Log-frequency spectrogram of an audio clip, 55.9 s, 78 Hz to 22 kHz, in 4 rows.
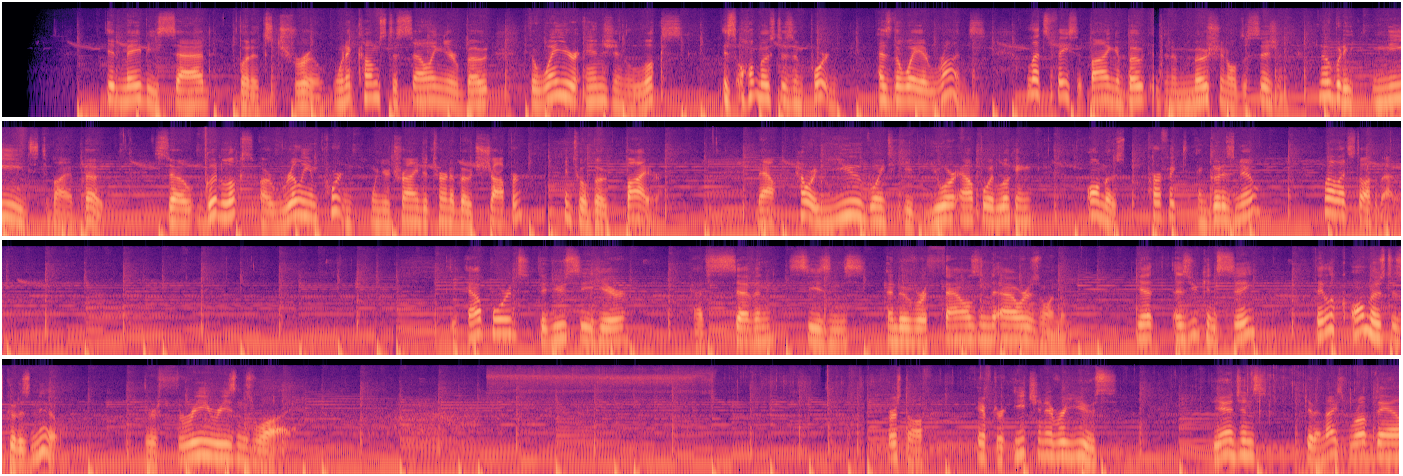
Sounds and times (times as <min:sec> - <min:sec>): Music: 0:00.5 - 0:55.9
Speech: 0:01.0 - 0:20.6, 0:21.5 - 0:26.6, 0:27.2 - 0:28.0, 0:32.5 - 0:34.3, 0:34.9 - 0:38.7, 0:39.3 - 0:42.6, 0:43.4 - 0:45.0, 0:50.8 - 0:53.1, 0:54.1 - 0:55.9.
